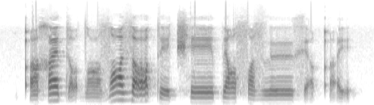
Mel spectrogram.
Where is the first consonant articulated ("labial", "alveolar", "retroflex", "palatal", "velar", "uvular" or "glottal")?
uvular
